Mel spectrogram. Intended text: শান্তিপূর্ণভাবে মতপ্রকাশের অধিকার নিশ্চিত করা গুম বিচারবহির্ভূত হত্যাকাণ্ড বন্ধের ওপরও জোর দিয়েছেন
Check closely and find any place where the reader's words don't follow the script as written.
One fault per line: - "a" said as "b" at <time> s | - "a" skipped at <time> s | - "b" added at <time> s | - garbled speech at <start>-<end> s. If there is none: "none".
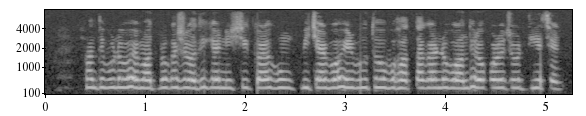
none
